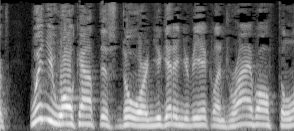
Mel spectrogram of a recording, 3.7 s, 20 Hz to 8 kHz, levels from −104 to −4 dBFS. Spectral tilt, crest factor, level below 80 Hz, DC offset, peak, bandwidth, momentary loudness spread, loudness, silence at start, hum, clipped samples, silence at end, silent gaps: -8 dB/octave; 12 dB; -56 dBFS; under 0.1%; -6 dBFS; 7.8 kHz; 8 LU; -18 LUFS; 0 s; none; under 0.1%; 0 s; none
